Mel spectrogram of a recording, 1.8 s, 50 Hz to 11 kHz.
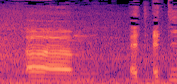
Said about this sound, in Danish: Nu bliver der larm lige 2 sekunder, skal lige over i en lastbil her.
